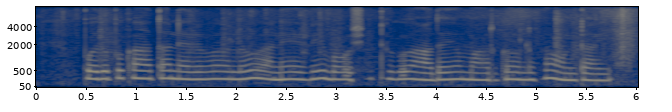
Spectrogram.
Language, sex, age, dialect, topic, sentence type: Telugu, female, 18-24, Utterandhra, banking, statement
